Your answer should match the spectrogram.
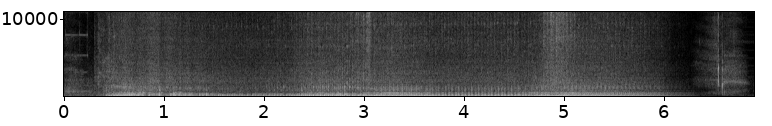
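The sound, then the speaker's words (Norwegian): A Porsche car engine revs up loudly, its pitch climbing and falling through several surges over about six seconds, then cuts off abruptly. No one speaks. “Og din bil eh, bruker litt også, kanskje? Det er en Porsche.”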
